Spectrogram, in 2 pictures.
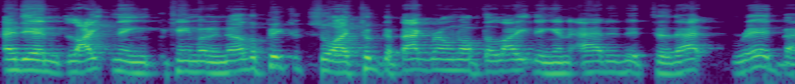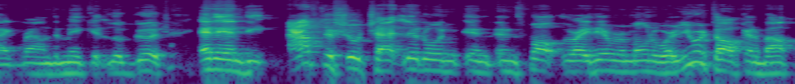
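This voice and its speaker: A man hosting a casual live-stream chat, loud and animated, laughing often and rambling through shout-outs. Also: a little high, a little fast, few pauses. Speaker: podcast host.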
